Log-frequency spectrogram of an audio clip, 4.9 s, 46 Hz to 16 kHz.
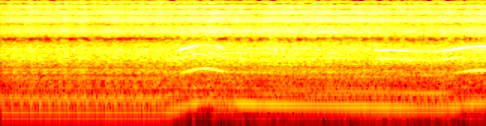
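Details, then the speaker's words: Lincoln Navigator 5.4 3V first start after engine reassembly, oil pressure light watched: smooth, quiet, steady idle with a couple of light throttle blips rising and falling cleanly, no knocks or ticks; engine sounds healthy. "That's pretty quiet. Give it a little throttle."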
